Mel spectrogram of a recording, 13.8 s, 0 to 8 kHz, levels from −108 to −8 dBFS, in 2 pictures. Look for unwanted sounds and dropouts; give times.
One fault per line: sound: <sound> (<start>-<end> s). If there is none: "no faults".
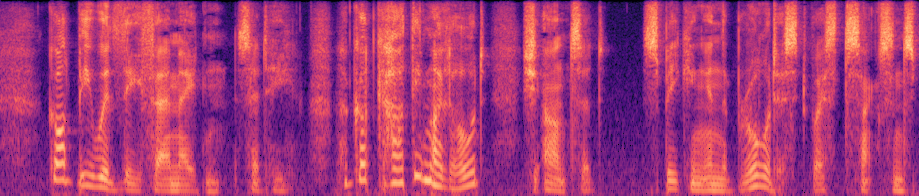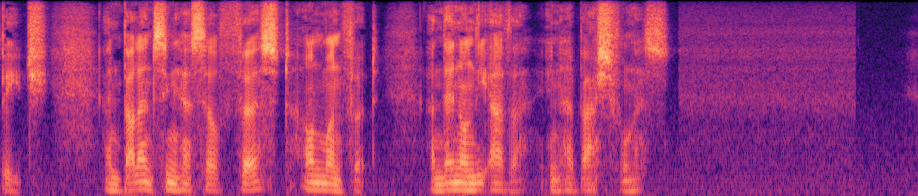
no faults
